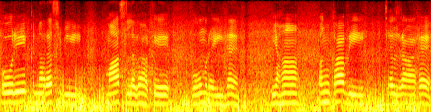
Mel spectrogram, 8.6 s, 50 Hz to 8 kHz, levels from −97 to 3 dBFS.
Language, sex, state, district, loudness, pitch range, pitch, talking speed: Hindi, female, Haryana, Charkhi Dadri, -14 LUFS, 195-225 Hz, 210 Hz, 110 wpm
